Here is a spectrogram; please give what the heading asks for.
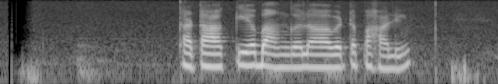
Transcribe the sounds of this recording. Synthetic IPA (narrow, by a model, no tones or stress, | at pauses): t̪aʈaːkːijəbaŋɡəlaːʋəʈəpaɦaliŋ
